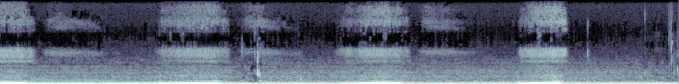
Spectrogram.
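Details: A sleeping pet cat snoring, with soft breathy snores roughly every two and a half seconds. Each breath carries a faint low tonal hum, set against a steady low electrical hum in the room.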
